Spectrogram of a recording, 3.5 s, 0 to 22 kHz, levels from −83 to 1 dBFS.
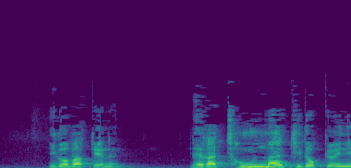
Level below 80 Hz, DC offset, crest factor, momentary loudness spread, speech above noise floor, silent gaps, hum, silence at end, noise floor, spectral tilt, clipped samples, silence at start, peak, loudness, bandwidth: -66 dBFS; under 0.1%; 18 dB; 12 LU; 40 dB; none; none; 0 s; -61 dBFS; -6 dB/octave; under 0.1%; 0.5 s; -4 dBFS; -22 LUFS; 9.4 kHz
